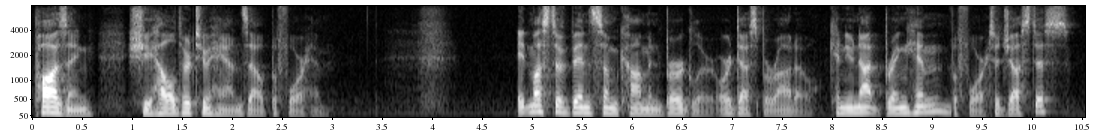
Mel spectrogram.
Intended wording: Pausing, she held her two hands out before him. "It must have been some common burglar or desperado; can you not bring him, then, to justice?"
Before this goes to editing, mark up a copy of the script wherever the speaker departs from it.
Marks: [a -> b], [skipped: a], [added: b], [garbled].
Pausing, she held her two hands out before him. "It must have been some common burglar or desperado; can you not bring him, [then, -> before] to justice?"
